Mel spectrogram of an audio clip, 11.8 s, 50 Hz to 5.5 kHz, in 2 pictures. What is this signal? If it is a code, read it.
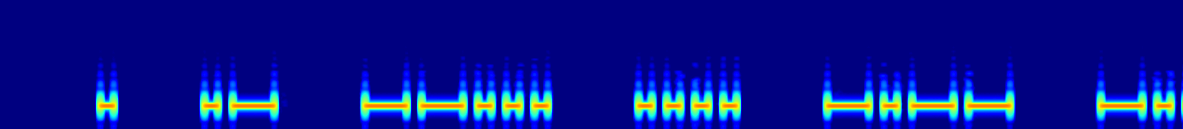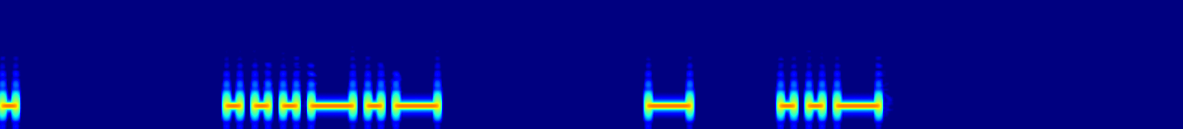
Morse code, heard as a keyed tone, about 17 wpm, spaced as for 12 wpm, 530 Hz. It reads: EA7HYD <SK> TU
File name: CW QSO libroCW4 18-8ppm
